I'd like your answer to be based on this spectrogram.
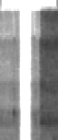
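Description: Water gushes from a tap into a pot to cook rice for chicken biryani, a steady rushing flow broken by a brief cut, then louder and fuller.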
